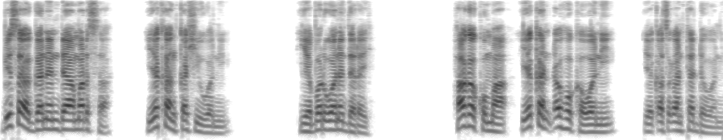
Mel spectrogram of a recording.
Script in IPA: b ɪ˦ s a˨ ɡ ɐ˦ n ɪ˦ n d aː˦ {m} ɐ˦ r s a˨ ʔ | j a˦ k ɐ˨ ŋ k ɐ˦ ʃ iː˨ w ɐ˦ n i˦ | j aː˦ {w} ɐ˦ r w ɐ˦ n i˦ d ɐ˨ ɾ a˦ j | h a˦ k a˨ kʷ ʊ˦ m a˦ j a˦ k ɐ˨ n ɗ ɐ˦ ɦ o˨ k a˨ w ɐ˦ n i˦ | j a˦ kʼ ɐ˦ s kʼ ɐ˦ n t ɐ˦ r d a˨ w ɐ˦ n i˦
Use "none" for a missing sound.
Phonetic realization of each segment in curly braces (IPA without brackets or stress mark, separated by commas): m, b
